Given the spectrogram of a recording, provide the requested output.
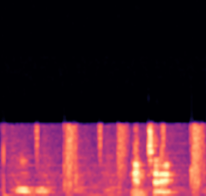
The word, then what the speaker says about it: Amote: world according to amote you might be wondering how do you say that well it's just ammo entei welcome back to the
